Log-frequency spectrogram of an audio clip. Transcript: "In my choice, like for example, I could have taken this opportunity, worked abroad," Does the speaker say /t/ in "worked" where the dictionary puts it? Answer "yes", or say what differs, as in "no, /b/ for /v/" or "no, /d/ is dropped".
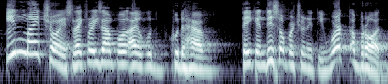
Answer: yes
